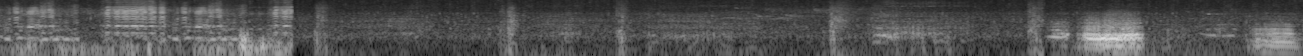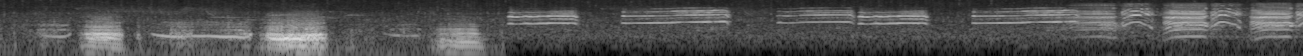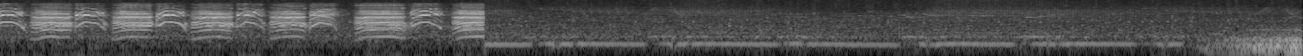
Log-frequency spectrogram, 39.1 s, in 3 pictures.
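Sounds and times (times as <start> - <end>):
donkeys braying: 8.3 - 18.1
low animal call: 10.3 - 18.6.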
